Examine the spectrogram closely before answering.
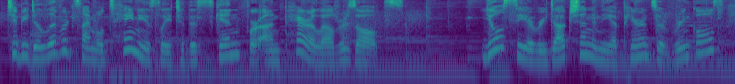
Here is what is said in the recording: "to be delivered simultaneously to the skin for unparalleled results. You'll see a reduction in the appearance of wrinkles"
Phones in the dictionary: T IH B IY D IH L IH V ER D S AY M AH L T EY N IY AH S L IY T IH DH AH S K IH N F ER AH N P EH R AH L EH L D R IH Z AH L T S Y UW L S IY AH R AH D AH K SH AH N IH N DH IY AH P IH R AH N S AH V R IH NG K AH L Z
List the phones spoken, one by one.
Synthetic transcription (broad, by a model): T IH B IY D IH L IH V ER D S AY M L T EY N IY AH S L IY T IH DH AH S K IH N F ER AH N P EH R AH L EH L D R IH Z AH L T S Y UW L S IY AH R AH D AH K SH AH N IH N DH IY AH P IH R AH N S AH V R IH NG K L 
